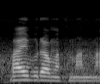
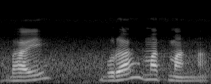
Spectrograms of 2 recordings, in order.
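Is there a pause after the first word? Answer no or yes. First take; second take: no; yes. First: It is said in one go without a pause. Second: There is a short pause after the first word. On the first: The speaker calls it wrong. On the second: The speaker calls it right.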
